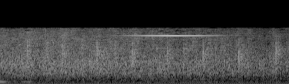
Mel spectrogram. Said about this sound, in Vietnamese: xin đầu tràng chúng ta cho một tràng pháo tay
